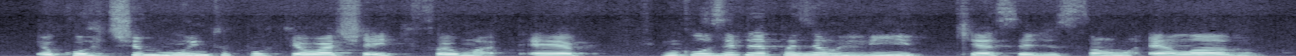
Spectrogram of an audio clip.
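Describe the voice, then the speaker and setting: Pitched high, a woman speaks with ordinary pitch variation and big swings in loudness. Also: moderate pace. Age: 20s. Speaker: comic fan guest. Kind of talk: casual chat.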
